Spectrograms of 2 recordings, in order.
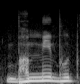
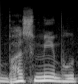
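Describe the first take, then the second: First: A double 'm' sound with no 's'. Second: An 's' sound comes before the 'm'. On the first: The speaker calls it wrong. "भम्मीभूत का अशुद्ध ये है" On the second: The speaker calls it right. "भस्मीभूत होता है"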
